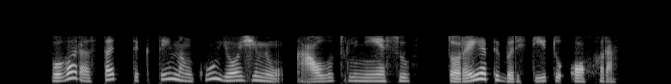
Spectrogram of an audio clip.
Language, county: Lithuanian, Kaunas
